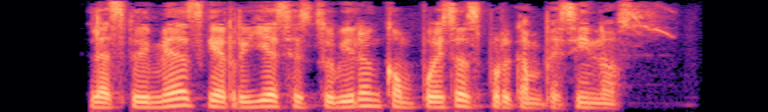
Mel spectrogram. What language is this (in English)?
Spanish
